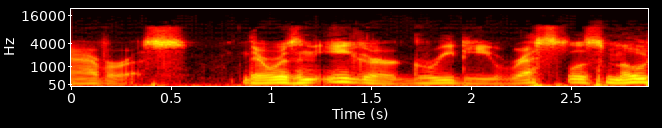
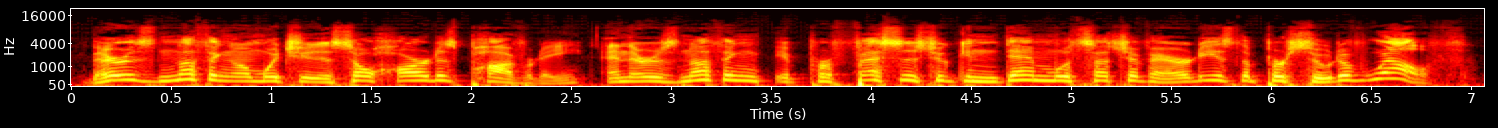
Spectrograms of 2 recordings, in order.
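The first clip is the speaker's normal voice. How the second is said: put-on young Scrooge arguing; 7 semitones higher, 5 dB louder than usual. A narrator's reading. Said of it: "he said".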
